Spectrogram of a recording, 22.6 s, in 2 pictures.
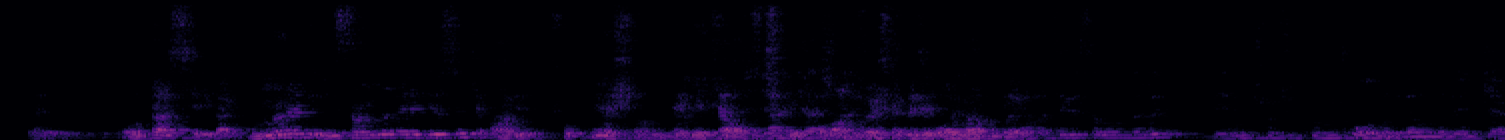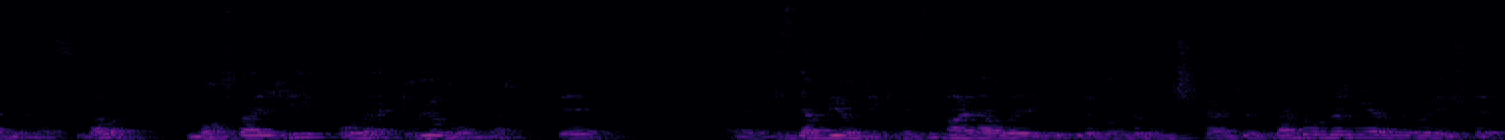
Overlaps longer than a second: present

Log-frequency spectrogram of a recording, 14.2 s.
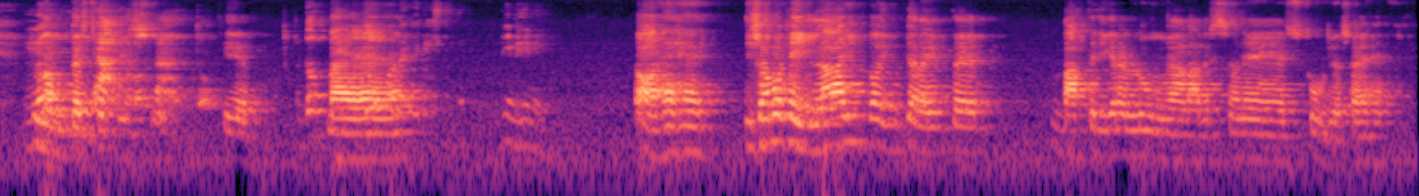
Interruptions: present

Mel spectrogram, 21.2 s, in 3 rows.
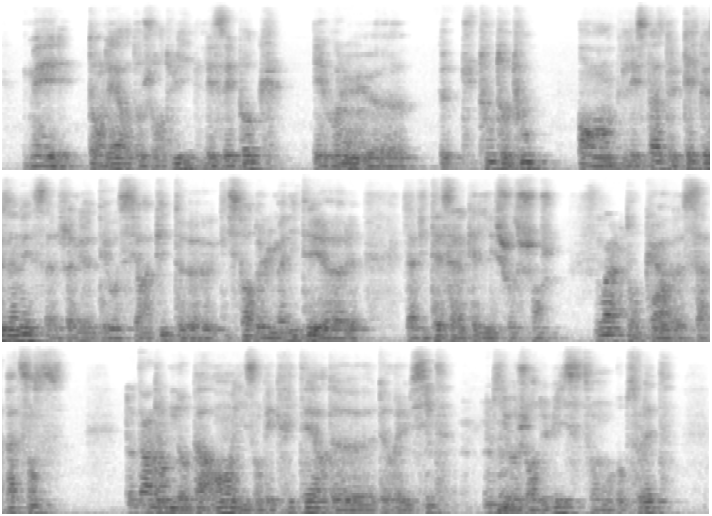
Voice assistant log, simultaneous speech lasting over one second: none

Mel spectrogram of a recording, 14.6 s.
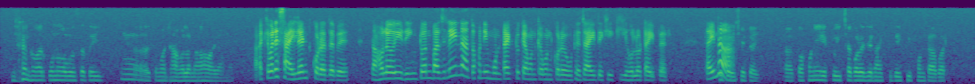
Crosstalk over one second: none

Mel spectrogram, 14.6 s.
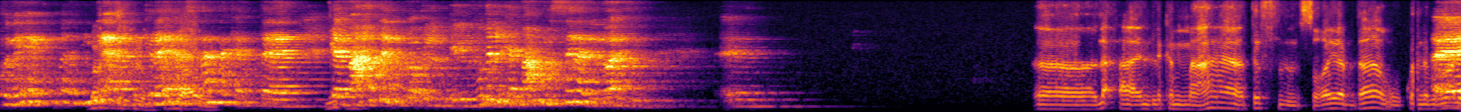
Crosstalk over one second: present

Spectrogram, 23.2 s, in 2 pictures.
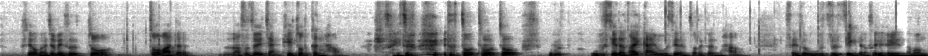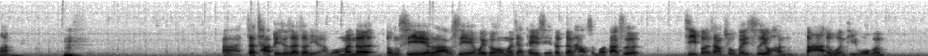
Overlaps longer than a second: none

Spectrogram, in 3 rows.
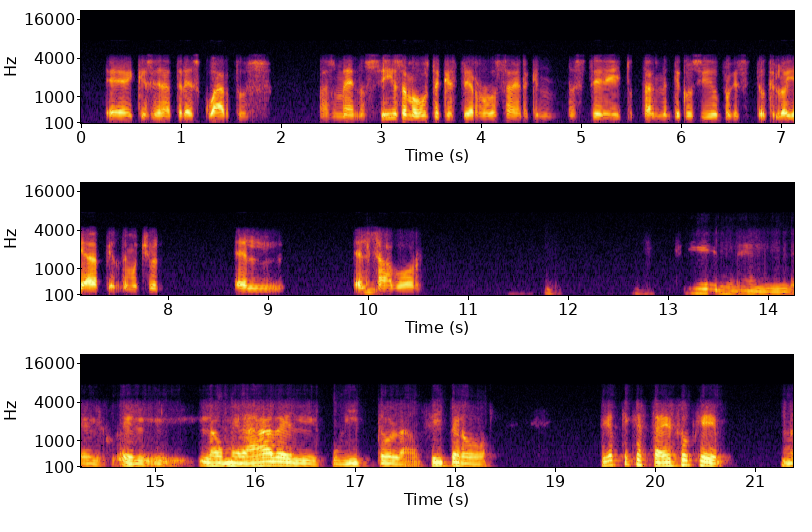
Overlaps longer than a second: none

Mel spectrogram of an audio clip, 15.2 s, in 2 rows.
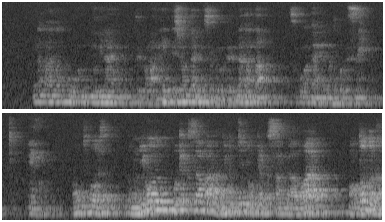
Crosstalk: none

